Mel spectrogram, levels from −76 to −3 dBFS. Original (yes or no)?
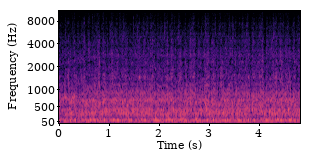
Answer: no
